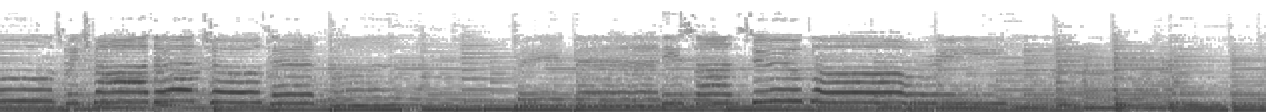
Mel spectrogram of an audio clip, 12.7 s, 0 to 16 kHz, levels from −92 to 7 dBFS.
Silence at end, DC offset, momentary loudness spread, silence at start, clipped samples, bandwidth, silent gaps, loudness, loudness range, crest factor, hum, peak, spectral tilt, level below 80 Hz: 0 s; under 0.1%; 4 LU; 0 s; under 0.1%; 9.8 kHz; none; -23 LUFS; 2 LU; 14 dB; none; -8 dBFS; -8.5 dB/octave; -32 dBFS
